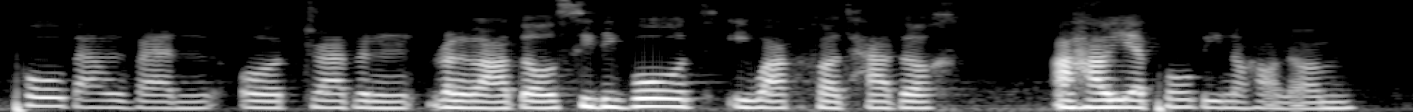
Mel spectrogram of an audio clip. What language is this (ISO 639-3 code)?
cym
